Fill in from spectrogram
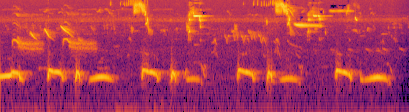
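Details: A Picazuro Pigeon in a city gives deep, mellow cooing phrases repeated in a steady rhythm, with small birds chirping above; Picazuro Pigeon.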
